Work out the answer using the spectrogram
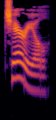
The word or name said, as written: chariel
